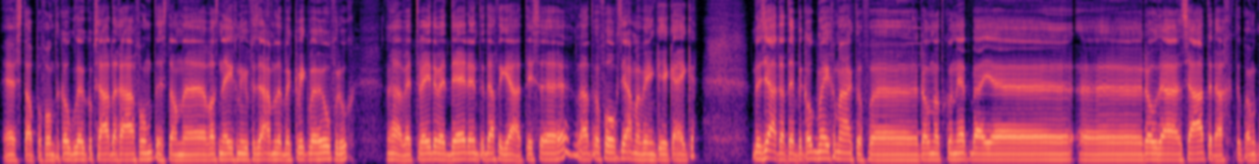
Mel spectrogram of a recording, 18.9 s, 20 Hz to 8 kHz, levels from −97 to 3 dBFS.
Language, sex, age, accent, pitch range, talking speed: Dutch, male, 30-49, Dutch, 100-115 Hz, 185 wpm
